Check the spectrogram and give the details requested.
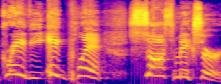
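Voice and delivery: very high-pitched burst of fury. Speaker shows how they'd blurt random words out of anger: mock-angry outburst. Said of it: "random words out of anger".

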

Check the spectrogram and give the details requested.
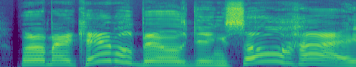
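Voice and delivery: pitched way up, loud and slow. Mimicking what everybody is saying, in a Kermit the Frog voice. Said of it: "I'm going to do your Kermit the Frog voice".

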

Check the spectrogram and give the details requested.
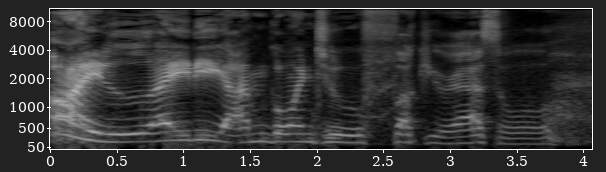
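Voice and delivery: put-on very slow, drawn out, clumsy pirate accent. Trying out a pirate line after being told to go ahead: bad pirate accent. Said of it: "I can't do a pirate accent".

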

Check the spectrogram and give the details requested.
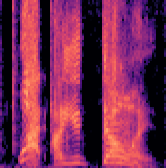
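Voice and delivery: high, creaky voice cracking up high. Describing a favorite stand-up voice that cracks: Chris Rock impression. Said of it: "how his voice cracks".

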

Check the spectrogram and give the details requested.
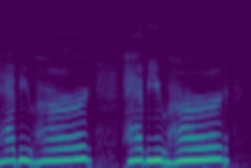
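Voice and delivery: put-on high, drawn-out screaming girl's voice. Describing a girl on her phone in a video, retelling someone screaming. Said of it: "She's screaming".

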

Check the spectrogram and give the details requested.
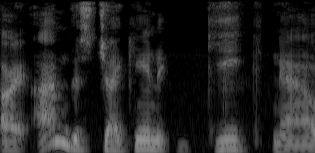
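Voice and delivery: ordinary delivery

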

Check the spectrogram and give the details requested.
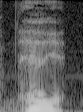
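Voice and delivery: very deep, very quiet, hushed low voice. Speaker acting out how they would react, lowered voice. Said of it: "I would lower my voice and go".

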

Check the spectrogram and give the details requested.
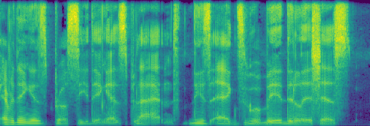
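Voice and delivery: low voice, dragged out slowly. Making breakfast, answering a loved one's question in Emperor Palpatine voice. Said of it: "it launches me into Emperor Palpatine voice".

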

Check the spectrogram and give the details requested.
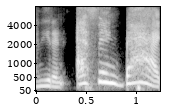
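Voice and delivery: acted high-pitched screaming. Retelling a nurse yelling for a bag during compressions: imitating a nurse screaming. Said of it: "and screamed it".

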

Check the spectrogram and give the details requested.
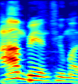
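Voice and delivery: blaring, very loud retort at full volume. Retelling what he shot back when told he's too much, retelling a loud retort. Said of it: "Loud as fuck".

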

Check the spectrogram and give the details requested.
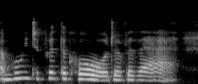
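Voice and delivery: put-on very proper, prim, polished English accent. Speaker mimicking an actor's line from a movie, in a very proper english accent. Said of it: "in a very proper English accent".

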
